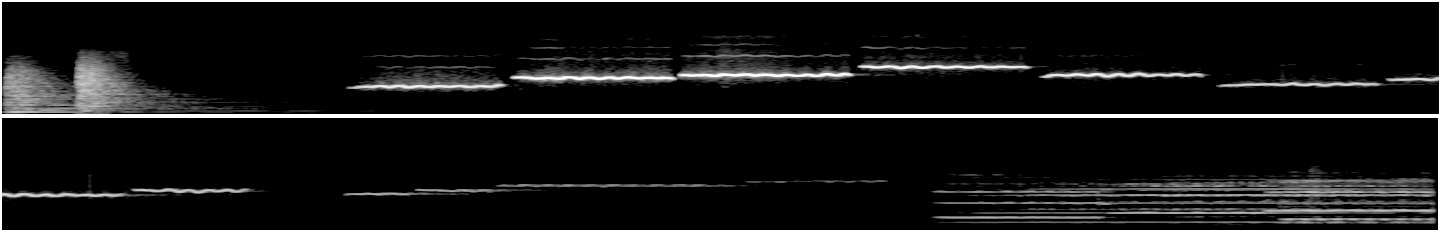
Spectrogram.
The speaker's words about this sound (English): That whistle be your signal for the Signal Oil program, The Whistler.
